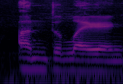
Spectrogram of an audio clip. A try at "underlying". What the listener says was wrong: Underlying, not underlaying. I don't think that was your accent. I think you actually mispronounced their shit.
